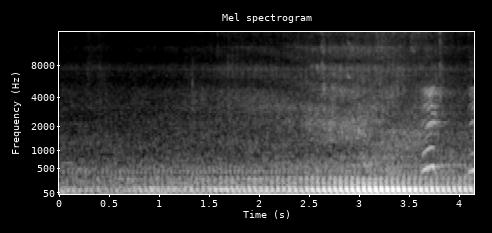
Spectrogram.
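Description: A motorcycle engine running, getting louder to a peak about three seconds in and then easing off, as if passing close by. Brief voices come in near the end.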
